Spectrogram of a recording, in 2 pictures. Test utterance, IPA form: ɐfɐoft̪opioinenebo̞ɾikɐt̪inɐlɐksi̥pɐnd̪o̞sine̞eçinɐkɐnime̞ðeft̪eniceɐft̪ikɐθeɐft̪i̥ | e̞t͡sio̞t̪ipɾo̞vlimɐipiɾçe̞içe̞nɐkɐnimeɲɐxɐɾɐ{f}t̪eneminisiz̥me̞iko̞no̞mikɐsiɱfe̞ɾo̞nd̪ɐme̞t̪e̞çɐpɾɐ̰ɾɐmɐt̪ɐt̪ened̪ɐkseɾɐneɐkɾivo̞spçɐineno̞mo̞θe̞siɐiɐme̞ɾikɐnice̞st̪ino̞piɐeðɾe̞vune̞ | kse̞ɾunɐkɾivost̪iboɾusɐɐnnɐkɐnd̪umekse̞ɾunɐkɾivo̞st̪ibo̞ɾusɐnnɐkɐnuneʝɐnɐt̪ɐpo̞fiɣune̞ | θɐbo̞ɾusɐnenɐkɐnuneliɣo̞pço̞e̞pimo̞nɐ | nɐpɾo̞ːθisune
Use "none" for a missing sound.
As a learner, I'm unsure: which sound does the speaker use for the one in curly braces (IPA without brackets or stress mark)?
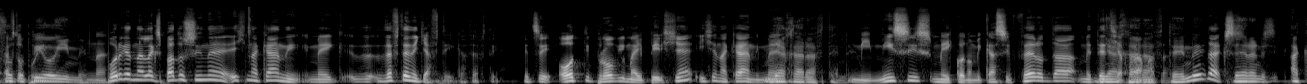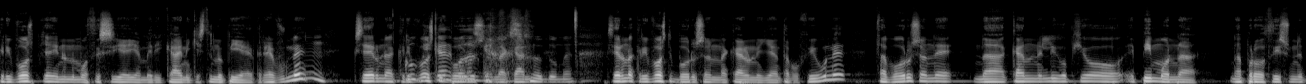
f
